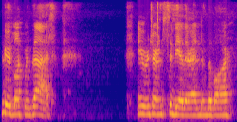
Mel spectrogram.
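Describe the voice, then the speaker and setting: A woman's voice: lowish voice, measured pace, muffled recording. A woman running a tabletop game as game master, narrating scenes casually. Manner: casual, relaxed narration with fillers.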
